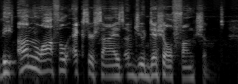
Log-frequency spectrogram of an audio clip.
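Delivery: ordinary talk, nothing marked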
